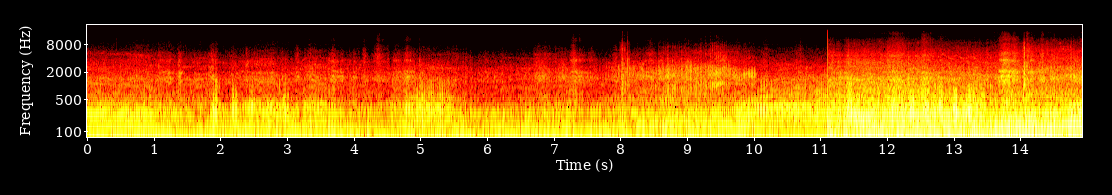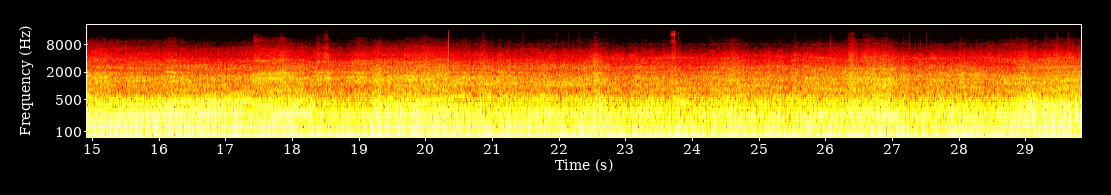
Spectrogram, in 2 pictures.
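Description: Yamaha Ténéré 700's parallel-twin engine through a Mivv Dakar exhaust, ridden hard off-road, its revs rising and falling with throttle and gear changes. It gets noticeably louder about eleven seconds in.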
